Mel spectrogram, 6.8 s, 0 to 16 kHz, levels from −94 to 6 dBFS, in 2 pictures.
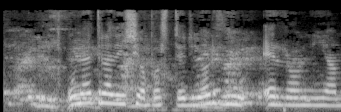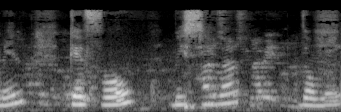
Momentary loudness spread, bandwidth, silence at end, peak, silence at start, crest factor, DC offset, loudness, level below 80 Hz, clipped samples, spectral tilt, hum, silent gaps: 14 LU; 11.5 kHz; 0 s; -2 dBFS; 0.05 s; 14 dB; under 0.1%; -15 LUFS; -48 dBFS; under 0.1%; -4 dB/octave; none; none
